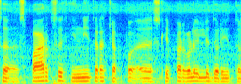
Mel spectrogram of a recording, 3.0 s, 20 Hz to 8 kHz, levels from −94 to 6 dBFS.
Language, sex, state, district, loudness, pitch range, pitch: Kannada, male, Karnataka, Koppal, -19 LUFS, 120-130 Hz, 125 Hz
